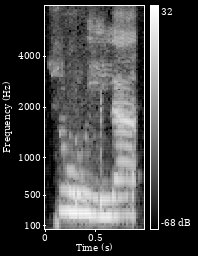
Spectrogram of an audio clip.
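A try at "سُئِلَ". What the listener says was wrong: No stretching over here. It is not su'ila. It is su'ila.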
